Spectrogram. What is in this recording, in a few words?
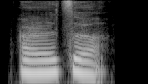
"儿子", Chinese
